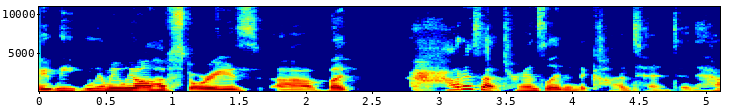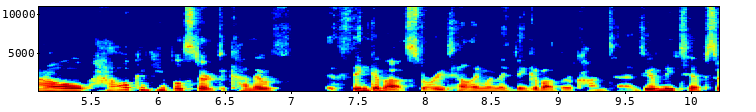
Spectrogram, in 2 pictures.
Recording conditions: video call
